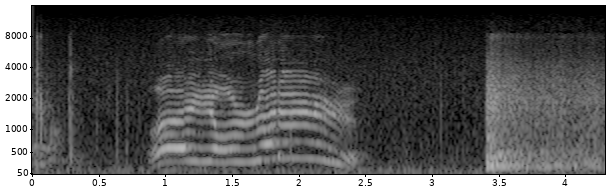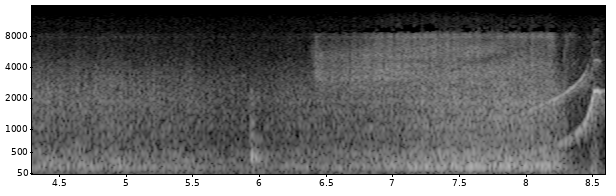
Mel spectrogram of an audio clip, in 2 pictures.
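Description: A cartoon cat's drawn-out meow with a wavering pitch about a second in. From about three and a half seconds a steady rushing noise runs on through the dive into the soup bowl, getting brighter a few seconds later.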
